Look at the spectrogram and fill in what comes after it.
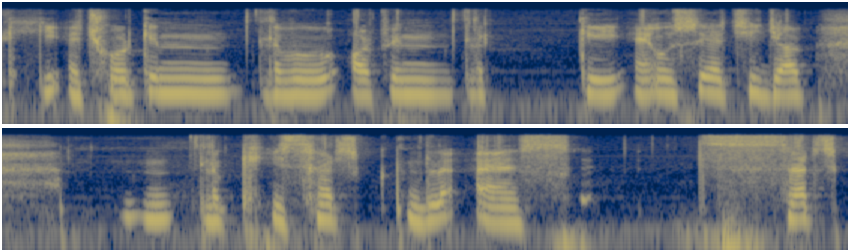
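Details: Stuttering in a man who stammers.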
